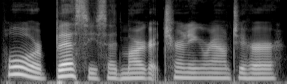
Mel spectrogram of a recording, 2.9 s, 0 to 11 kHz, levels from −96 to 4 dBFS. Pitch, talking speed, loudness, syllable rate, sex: 170 Hz, 165 wpm, -20 LUFS, 4.4 syllables/s, female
